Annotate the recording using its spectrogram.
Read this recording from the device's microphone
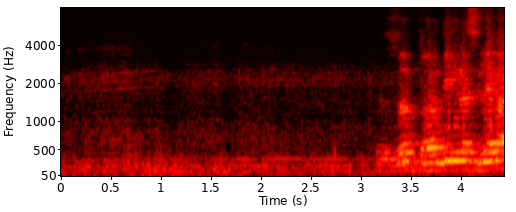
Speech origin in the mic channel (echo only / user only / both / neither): user only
